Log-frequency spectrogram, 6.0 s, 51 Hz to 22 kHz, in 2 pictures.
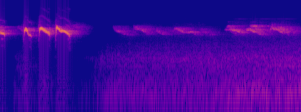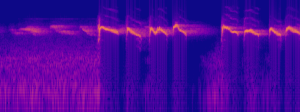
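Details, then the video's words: Malaysian mata puteh, a white-eye, in happy open song, Singapore, warm sunny day, 20 March 2023; quick chirps, a gentler warbled passage over faint low noise, then loud runs of sharp high notes. "Malaysian Mata Puteh Happy Buka Sing"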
